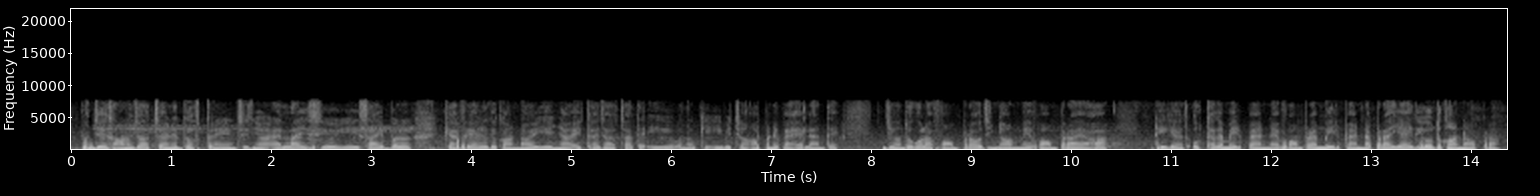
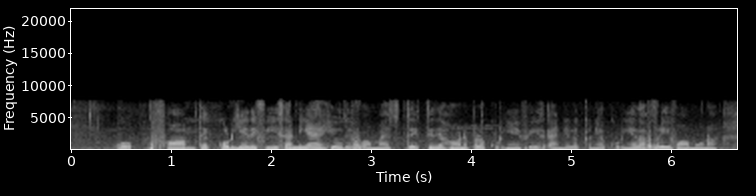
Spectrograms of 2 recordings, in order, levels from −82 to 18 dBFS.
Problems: constant background noise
